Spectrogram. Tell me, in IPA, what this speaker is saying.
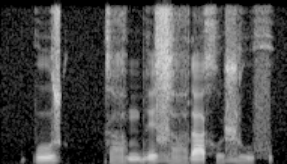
p u z kː a̤ m b e z a̤ ɾ a x o̤ ʐ ṳ f

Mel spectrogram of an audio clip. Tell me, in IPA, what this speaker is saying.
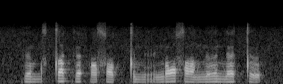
k ə m ɐ sˤ t ə k ɐ h a sˤ o tː ə m r ə ŋ o sˤ ɤ ɐ̯ n ɤ n ɐ tː ɤ

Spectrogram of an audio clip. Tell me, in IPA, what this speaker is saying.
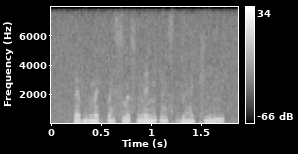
ɛ b ŋ͡m ɛ k͡p æ̤ s l ʊ s ŋ ɛ ɲ ɗ æ̤ s ɡ͡b æ̤ kʲ ɛ̤ ɲ

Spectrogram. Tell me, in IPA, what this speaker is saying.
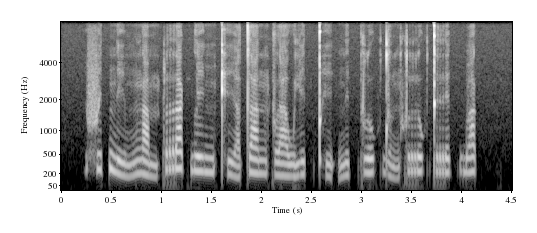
f i˦˥ t̚ n iː˩˦ m ŋ a˨˩ m p r a˥˩ k̚ l iː˧ ŋ kʰ i˩˦ a̯ t a˧ n k l a˧ w j i˦˥ t̚ pʰ i˨˩ ʔ n i˦˥ t̚ k l u˦˥ k̚ d o˩˦ n k r u˥˩ k̚ t r e˦˥ k̚ b a˥˩ k̚

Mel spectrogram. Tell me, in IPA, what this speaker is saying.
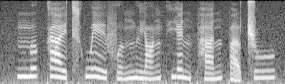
n̪ ɤ˥ k a˥˧ ɪ̯ t͡sʰ w e˥˩ ɪ̯ f ɤ˧˥ ŋ l j ɑ˧˥ ŋ t̪ʰ j ɛ˥˩ n pʰ a˧˥ n p ä̰˨˩ ʈ͡ʂ u˥

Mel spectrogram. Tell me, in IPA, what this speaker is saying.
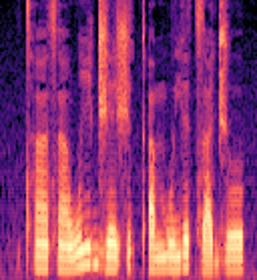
tʰ ã˨ s ã˨ w i˦ d͡ʒ e˨ ʃ ɪ˦ kʼ a˨ m u˨ j ɪ˦ t͡s a˨ d͡ʒ ʊ˦

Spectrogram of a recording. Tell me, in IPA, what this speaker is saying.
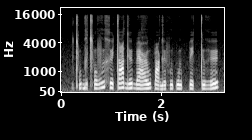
tʼ u ɡ ɯ t͡sʼ o v ɯ x ø t ɑ d̪ ø b æ ʕ u p ɑ ɡ ø f ɯ p w ɯ pː e tː ɯ ɦ ø

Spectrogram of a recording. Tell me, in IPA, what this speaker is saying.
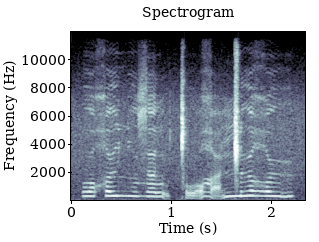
o χ ɨ ʎ u z ɐ l ṵ ǀ o̰ ʁ a̰ ŋ͡ǁ ɨ ʁ ʉ

